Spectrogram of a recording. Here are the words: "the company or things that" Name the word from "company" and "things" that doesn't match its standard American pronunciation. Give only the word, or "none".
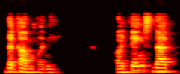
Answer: things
